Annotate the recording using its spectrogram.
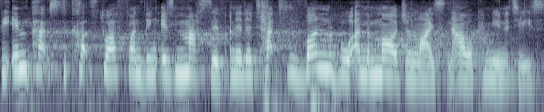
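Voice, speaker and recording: A woman's fairly high pitch with ordinary variation at a fairly quick pace, plus noticeable background noise. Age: young. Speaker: conference delegate. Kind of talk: political speech.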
